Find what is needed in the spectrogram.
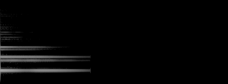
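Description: Notification-bell "ding" sound effect ringing out and fading, its clear tone cut off abruptly about a second in.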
